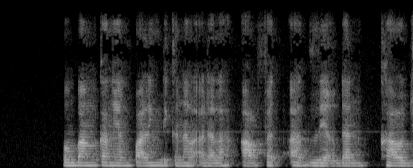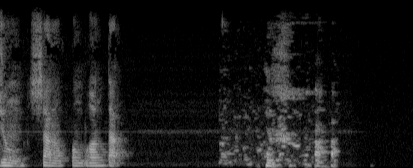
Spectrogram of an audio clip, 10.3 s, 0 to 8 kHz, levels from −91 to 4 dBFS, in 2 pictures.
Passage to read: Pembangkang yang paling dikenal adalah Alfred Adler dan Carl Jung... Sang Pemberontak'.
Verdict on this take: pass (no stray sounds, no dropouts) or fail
fail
